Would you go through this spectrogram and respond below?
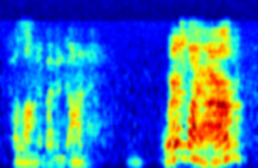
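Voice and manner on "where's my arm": voice suddenly raised, very loud and high. A freed captive demands to know what happened, with a raised voice. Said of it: "As he actually raises his voice with that one".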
